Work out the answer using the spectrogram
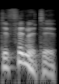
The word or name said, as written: definitive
